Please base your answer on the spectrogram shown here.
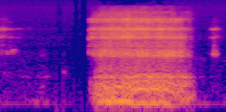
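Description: An adult imitates a single rattling, low-pitched inward snore lasting about a second, followed by the start of speech: regular adult-type snoring.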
